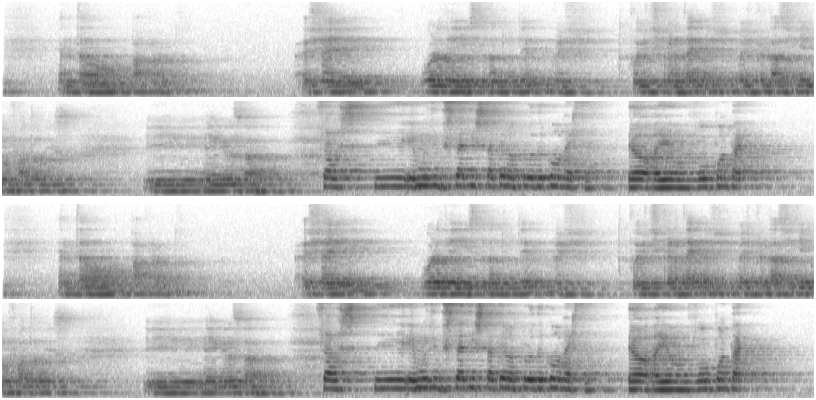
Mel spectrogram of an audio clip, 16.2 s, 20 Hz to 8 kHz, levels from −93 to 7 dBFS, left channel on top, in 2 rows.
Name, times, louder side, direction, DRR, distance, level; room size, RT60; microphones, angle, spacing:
voice 1, 0.5-1.7 2.9-3.6 4.2-5.8 6.3-11.3, equal, 75° right, -3 dB, 3.1 m, -31 dB
voice 2, 11.3-14.1 14.4-15.5, right 2 dB, 20° right, 6 dB, 0.3 m, -23 dB
11.5 x 4.6 x 6.9 m, 1.5 s
head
